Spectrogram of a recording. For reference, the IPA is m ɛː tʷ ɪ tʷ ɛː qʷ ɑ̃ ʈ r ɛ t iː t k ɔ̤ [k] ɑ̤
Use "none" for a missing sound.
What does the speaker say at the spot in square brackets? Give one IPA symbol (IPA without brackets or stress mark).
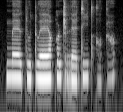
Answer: k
